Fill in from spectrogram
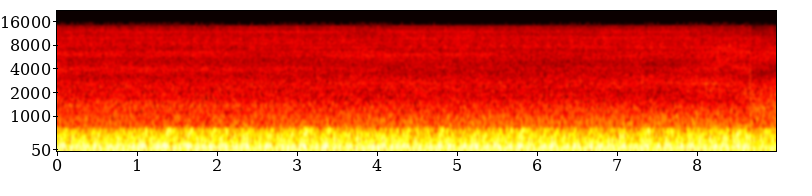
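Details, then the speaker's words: New Edge Mustang drift car after water pump replacement, refilled with Prestone 50/50 coolant, warming up uncapped before the radiator fan kicks on; low, steady idle with even burble, no knocks or ticks; normal idle. "I'm gonna let it run for a little bit until I hear that fan kick on and then I'm going to go ahead and cap it"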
